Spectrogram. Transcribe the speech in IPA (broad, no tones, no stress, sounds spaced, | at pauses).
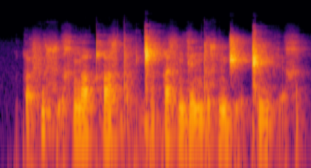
qʷ ḛ f o sʷ ɛ̰ χ ŋ ɔ qʰ ɔ s dˤ ɛ̰ q ɡ͡ǁ ɛ q ɛ s ŋ ɡ ɛ n d o s n d͡ʒ ɛ̰ ǁ u h ɛ̰ χ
